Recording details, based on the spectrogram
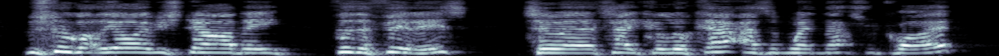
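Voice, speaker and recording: With music in the background, a man with a high voice speaks at a fairly quick pace in monotone, flat intonation. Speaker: horse racing YouTuber. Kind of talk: solo video analysis. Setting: home recording, window shut. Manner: casual.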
